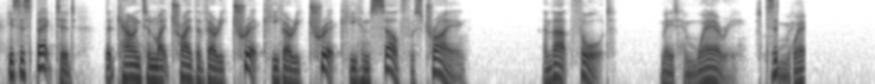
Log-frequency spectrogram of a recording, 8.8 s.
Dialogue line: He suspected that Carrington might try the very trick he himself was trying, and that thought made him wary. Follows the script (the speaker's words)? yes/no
no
